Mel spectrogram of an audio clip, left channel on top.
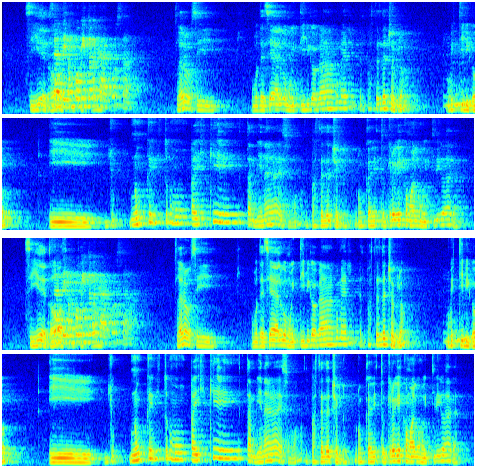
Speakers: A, on the right; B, in the centre.
A: sí, de
B: O
A: todo,
B: sea, tiene
A: sí,
B: un
A: de
B: poquito
A: hecho, de todo.
B: de cada cosa.
A: Claro, sí, como te decía, es algo muy típico acá comer el pastel de choclo,
B: Mm.
A: muy típico. Y yo nunca he visto como un país que también haga eso, ¿no? El pastel de choclo. Nunca he visto, creo que es como algo muy típico de acá.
